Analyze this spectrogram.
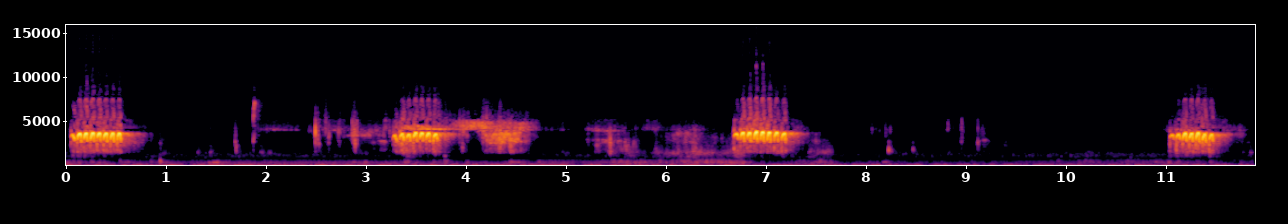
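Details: Repeated fast trills from a Eurasian nuthatch: four bursts of quick, bright piping notes at irregular gaps of three to four seconds. A brief buzzy murmur follows the second burst, and light ticks sound in between.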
